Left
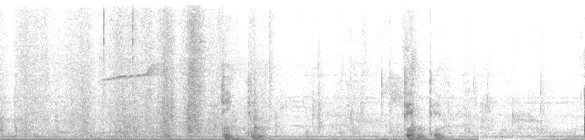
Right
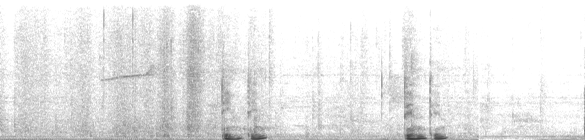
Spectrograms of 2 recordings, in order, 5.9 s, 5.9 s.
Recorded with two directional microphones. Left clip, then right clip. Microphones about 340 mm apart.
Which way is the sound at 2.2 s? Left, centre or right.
Right.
